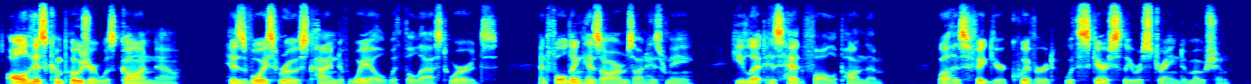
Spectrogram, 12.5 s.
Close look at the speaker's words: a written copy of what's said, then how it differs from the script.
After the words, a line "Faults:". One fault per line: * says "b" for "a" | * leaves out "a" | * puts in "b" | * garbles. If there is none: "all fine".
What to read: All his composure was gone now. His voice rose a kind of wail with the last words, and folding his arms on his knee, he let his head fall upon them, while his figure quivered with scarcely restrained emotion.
All his composure was gone now. His voice rose a kind of wail with the last words, and folding his arms on his knee, he let his head fall upon them, while his figure quivered with scarcely restrained emotion.
Faults:
all fine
